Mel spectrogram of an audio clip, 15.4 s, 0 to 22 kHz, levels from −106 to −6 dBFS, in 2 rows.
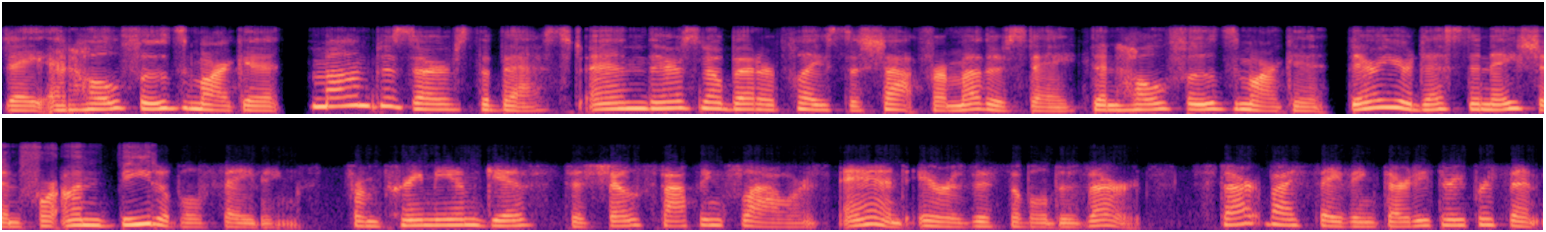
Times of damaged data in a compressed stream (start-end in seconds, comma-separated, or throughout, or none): none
